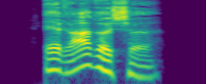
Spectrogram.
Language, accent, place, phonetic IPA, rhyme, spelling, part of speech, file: German, Germany, Berlin, [ɛˈʁaːʁɪʃə], -aːʁɪʃə, ärarische, adjective, De-ärarische.ogg
- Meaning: inflection of ärarisch: 1. strong/mixed nominative/accusative feminine singular 2. strong nominative/accusative plural 3. weak nominative all-gender singular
